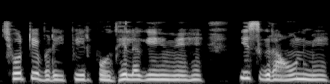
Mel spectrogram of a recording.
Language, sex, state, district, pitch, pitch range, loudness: Hindi, female, Bihar, Saran, 220 Hz, 210-235 Hz, -15 LUFS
